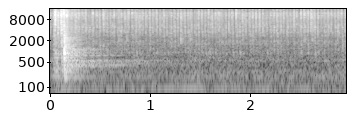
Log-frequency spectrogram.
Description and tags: bike pedal loop
bicycle, pedal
